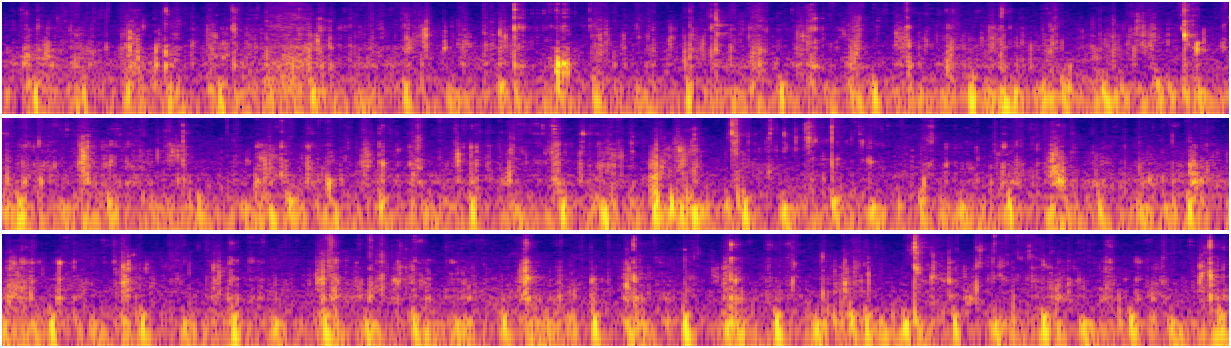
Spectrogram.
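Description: Close-miked chewing of spicy kimchi stir-fried wide Chinese glass noodles, full of quick wet mouth clicks and smacks.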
